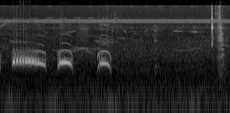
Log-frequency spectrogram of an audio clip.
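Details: Spotted dove used as a decoy to lure wild birds, said to be fierce with a small, thin voice: one long hoarse coo followed by two shorter rounded notes, then quiet with a brief click.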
